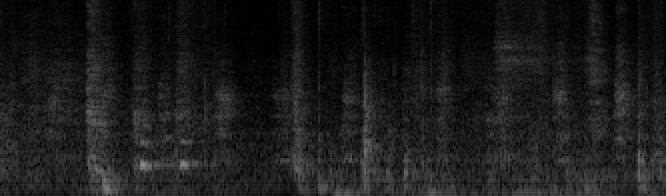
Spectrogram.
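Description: Schipperke dog panting during a bout of high jumping, with scattered short knocks from the jumps and landings.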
